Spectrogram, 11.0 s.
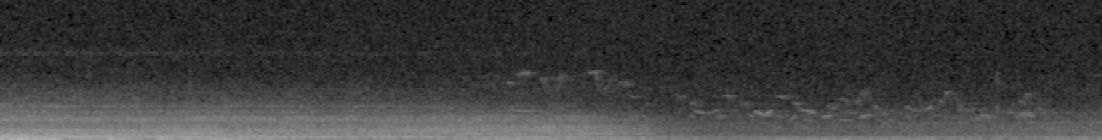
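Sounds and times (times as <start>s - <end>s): small birds chirping: 4.8s - 11.0s.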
